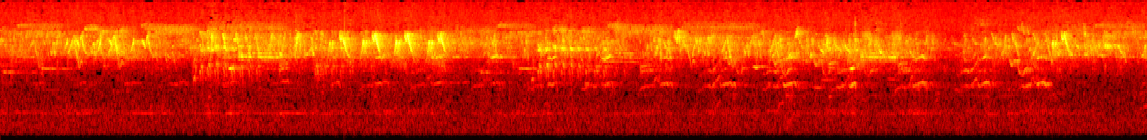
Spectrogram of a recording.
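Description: Small birds chirping: a dense, continuous run of quick, high-pitched chirps, with a short lull near the end, over a faint steady background hiss.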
